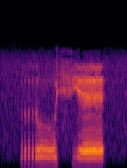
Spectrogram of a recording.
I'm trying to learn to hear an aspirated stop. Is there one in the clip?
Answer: no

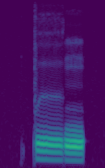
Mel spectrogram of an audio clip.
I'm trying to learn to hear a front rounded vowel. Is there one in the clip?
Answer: no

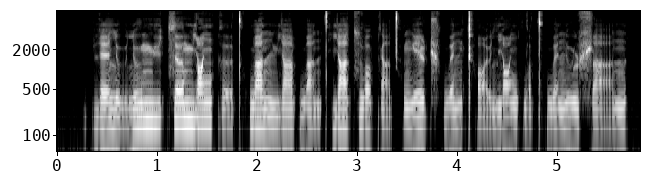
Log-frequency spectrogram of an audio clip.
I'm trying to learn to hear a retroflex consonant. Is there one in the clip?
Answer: yes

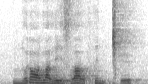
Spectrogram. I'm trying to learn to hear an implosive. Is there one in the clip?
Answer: no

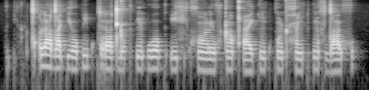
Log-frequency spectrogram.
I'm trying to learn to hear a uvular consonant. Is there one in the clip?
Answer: yes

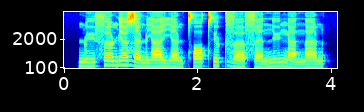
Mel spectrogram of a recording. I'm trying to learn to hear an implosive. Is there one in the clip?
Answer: no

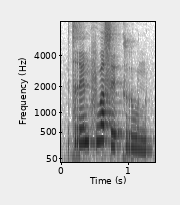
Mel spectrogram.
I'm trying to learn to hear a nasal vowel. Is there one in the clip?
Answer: no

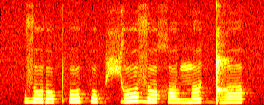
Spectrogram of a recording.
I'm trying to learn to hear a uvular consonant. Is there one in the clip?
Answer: yes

